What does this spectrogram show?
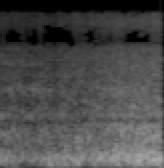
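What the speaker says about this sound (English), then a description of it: "These waves." Rough seas on a Norfolk UK beach send waves surging and crashing in a steady broadband roar, with buffeting wind noise on the microphone.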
